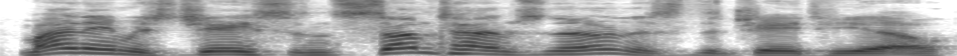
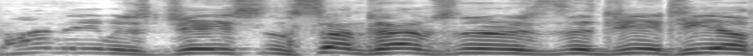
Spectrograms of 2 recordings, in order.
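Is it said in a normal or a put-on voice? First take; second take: normal; put-on. First: It is said in his normal speaking voice. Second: It is said in a special put-on show voice.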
